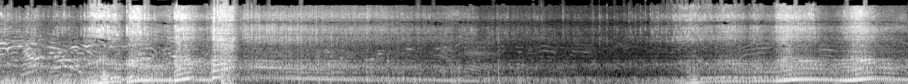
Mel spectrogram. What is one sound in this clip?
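A sports car engine revs loudly and roars.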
